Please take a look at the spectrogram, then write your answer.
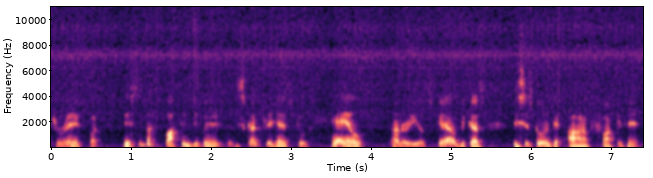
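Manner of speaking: usual speaking voice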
